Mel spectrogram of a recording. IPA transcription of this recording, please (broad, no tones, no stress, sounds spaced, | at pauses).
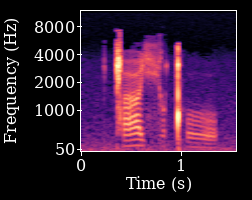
ǁ a ç ɔ ǃʰ o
